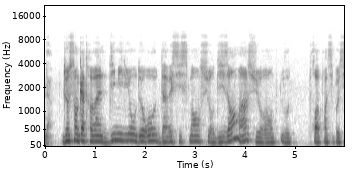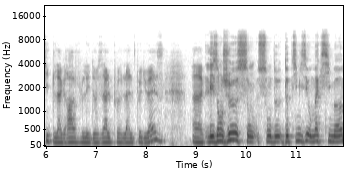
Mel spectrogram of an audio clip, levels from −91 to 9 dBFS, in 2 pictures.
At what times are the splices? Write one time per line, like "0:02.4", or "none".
0:09.2
0:10.2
